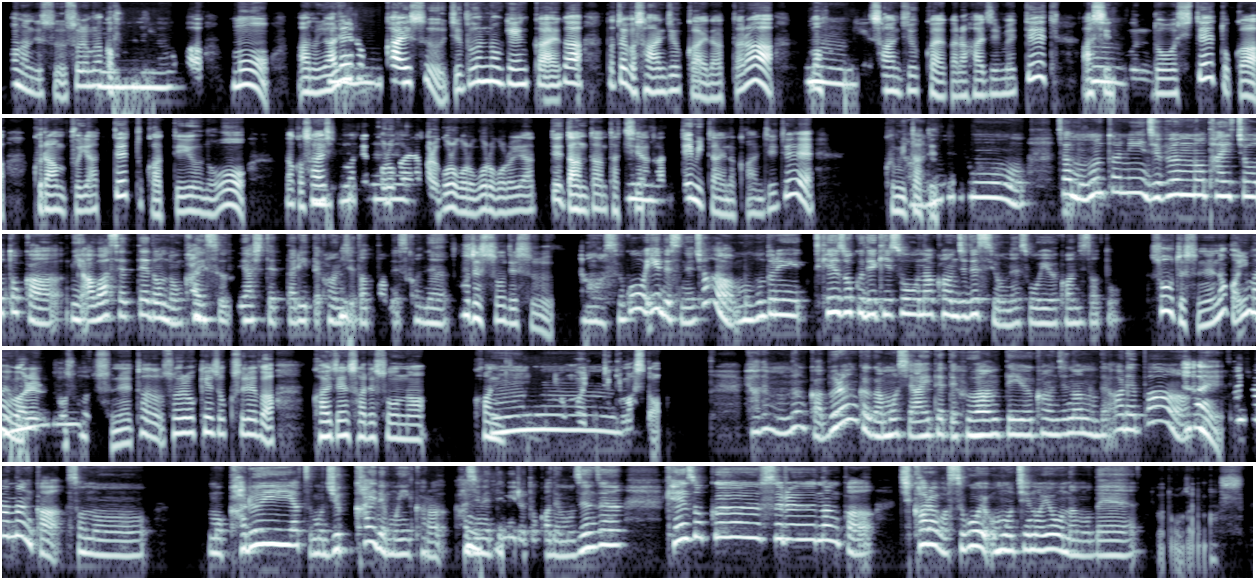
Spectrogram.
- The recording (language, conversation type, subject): Japanese, advice, 健康診断で異常が出て生活習慣を変えなければならないとき、どうすればよいですか？
- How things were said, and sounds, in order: "プランク" said as "クランプ"; other background noise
